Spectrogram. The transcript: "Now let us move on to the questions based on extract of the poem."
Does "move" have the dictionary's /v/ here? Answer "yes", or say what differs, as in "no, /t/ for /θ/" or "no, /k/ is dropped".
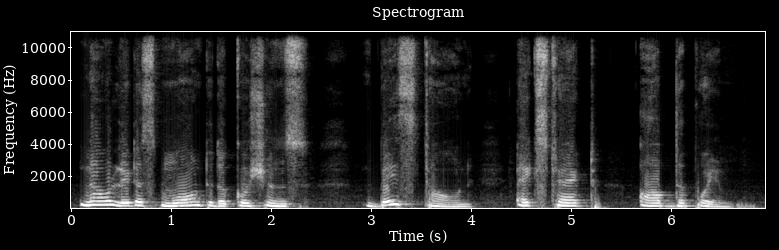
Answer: no, /v/ is dropped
